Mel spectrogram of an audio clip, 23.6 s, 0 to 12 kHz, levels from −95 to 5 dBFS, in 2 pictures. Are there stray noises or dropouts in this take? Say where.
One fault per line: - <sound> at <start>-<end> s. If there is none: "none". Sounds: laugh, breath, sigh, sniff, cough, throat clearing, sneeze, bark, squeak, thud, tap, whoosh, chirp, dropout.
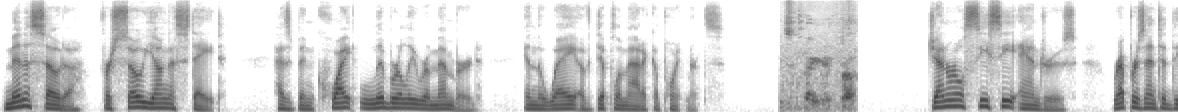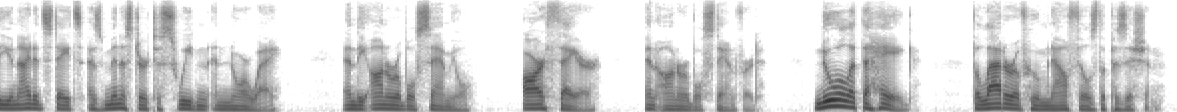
- cough at 7.8-8.6 s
